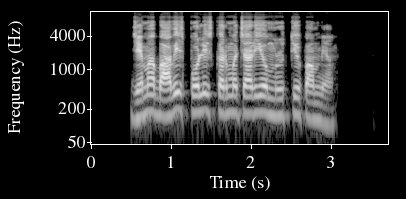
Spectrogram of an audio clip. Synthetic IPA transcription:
d͡ʒemãbaʋispoliskəɾmət͡ʃaɾijomɾʊt̪jupamjã̰

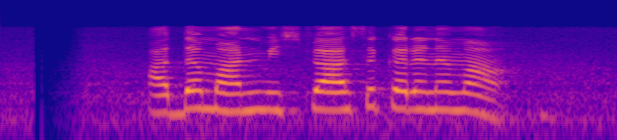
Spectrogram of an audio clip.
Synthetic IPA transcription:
ɐd̪ɐmɐnʋiɕʋaːsɐkɐɾɐɳɐʋaː

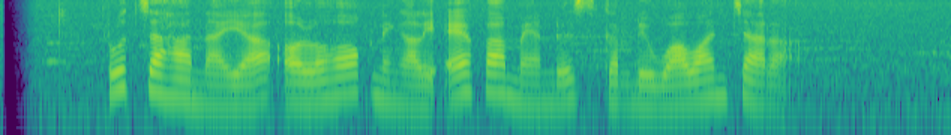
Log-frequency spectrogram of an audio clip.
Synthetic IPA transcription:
rut̪saɦanajaʔɔlɔɦɔk̚niŋaliʔɛfamɛndəskərdiwawaɲt͡ʃaɾa̰

